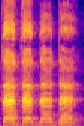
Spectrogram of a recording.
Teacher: ध्वनियां दंत से तात्पर्य केवल ऊपर के दांतों से है इसलिए ऊपर के दांतों के पिछले भाग को स्पर्श करने से जिन ध्वनियों का उच्चारण होता है वह दंत ध्वनियां है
